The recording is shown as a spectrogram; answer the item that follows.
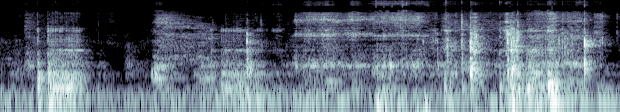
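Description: Faint rubbing and a few light knocks from hands handling a water-filled latex balloon where its neck is stretched over a bathroom faucet, with the tap turned off. The knocks come mostly in the last couple of seconds.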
